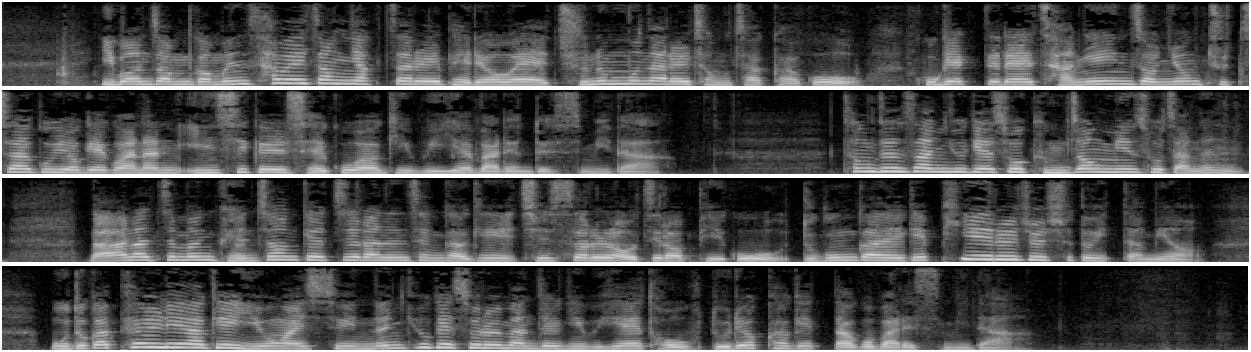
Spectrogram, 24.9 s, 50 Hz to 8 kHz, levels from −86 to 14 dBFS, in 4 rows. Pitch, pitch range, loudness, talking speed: 245 Hz, 215-285 Hz, -13 LUFS, 330 characters per minute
